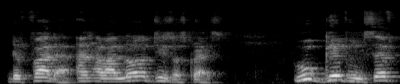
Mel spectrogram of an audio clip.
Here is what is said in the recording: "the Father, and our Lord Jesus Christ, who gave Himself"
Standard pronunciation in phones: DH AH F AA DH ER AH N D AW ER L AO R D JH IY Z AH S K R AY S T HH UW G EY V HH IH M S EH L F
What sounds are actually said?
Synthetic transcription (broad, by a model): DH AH F AA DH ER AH N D AW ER L AO D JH IY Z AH S K R AY S T HH UW G EY V HH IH M S EH L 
